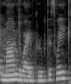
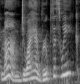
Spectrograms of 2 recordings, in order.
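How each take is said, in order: First: The question is asked flatly, without any excitement. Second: The question is asked with eager, excited energy. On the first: The child is not looking forward to the group. "not like" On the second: The child is looking forward to the group. "like that like preemptive like but with excitement"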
